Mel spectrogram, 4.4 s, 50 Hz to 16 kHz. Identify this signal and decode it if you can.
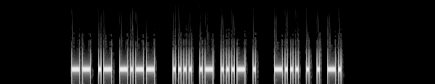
Morse code, heard as a keyed tone, about 44 wpm, 700 Hz. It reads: MAY HAVE BEEN
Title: Sets of 3 Words 45wpm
